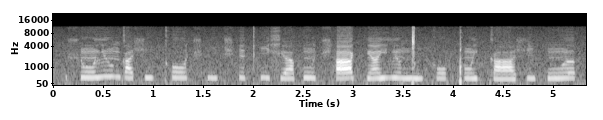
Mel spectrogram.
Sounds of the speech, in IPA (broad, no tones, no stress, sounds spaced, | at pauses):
ʃ õ lʲ ũ ɡ a̤ ʃ i̤ kʰ o t͡ʃʰ i̤ t͡ʃʰ ɪ kʰ i xʲ a̤ p ũ t͡ʃʰ a kʲ ã j lʲ õ ŋ͡ǀ i̤ k o ǃ õ j k a̤ ʃ i p ũ ə̯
